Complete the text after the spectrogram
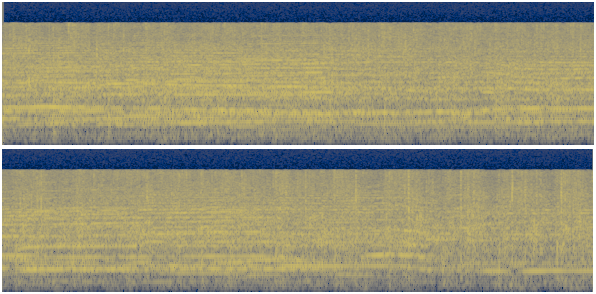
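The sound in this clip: A crowd cheering and applauding as it stands to welcome a pastor with a Texas-style welcome, a sustained wash of clapping and cheers that stays loud and even throughout.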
